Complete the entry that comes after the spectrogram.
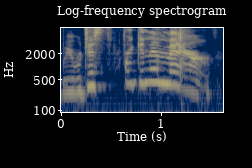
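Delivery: high, mildly exasperated complaint; retold exasperation. Mom told to go back for the prize, retold exasperation. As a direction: complain with pitch jumping up.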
